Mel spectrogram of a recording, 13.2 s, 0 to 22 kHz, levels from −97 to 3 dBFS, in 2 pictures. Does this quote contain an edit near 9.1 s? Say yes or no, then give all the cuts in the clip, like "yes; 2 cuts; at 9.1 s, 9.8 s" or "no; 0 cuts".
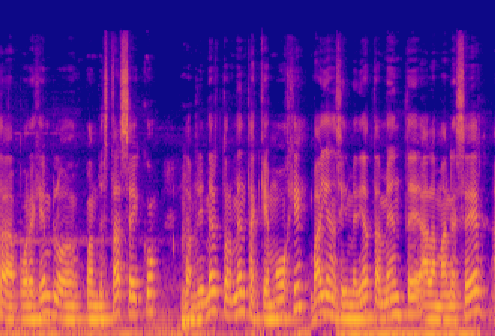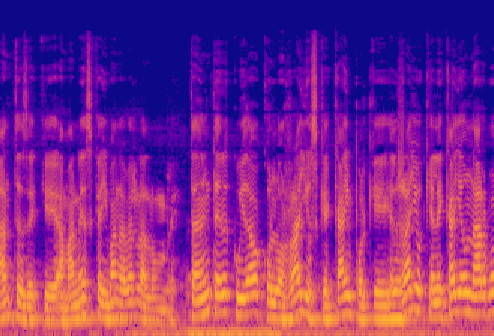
yes; 2 cuts; at 4.1 s, 9.1 s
